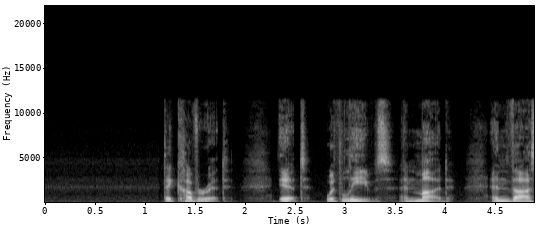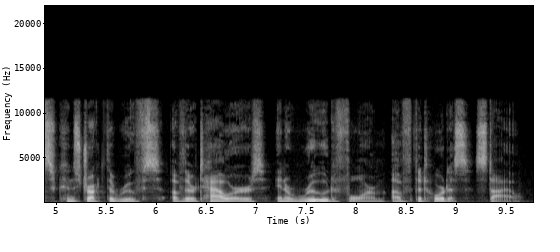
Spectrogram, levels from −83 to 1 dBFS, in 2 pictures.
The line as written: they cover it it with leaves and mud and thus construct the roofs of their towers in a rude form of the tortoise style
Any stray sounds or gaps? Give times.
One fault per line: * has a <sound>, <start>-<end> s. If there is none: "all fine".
all fine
